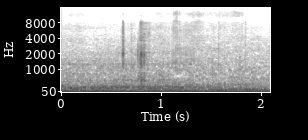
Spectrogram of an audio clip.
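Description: Steady low rumble of a car heard from inside the cabin, with a few faint clicks.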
